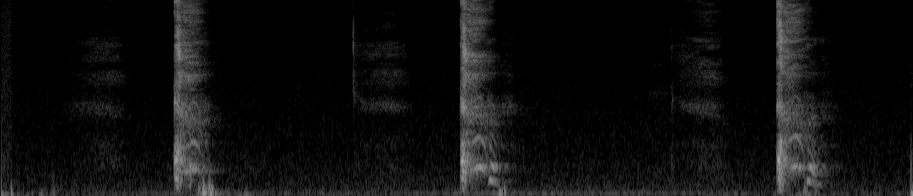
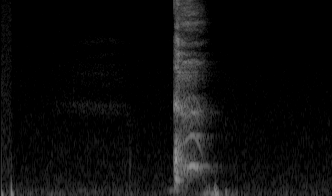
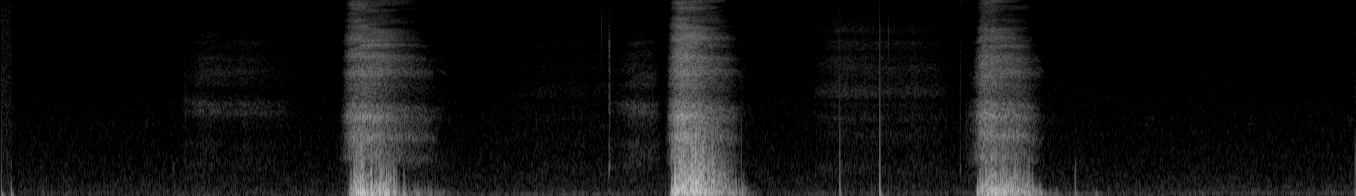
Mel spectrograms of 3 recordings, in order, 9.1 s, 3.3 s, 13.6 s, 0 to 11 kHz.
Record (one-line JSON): {"three_cough_length": "9.1 s", "three_cough_amplitude": 1617, "three_cough_signal_mean_std_ratio": 0.29, "cough_length": "3.3 s", "cough_amplitude": 1487, "cough_signal_mean_std_ratio": 0.29, "exhalation_length": "13.6 s", "exhalation_amplitude": 4883, "exhalation_signal_mean_std_ratio": 0.26, "survey_phase": "beta (2021-08-13 to 2022-03-07)", "age": "45-64", "gender": "Female", "wearing_mask": "No", "symptom_new_continuous_cough": true, "symptom_runny_or_blocked_nose": true, "symptom_fatigue": true, "symptom_fever_high_temperature": true, "symptom_change_to_sense_of_smell_or_taste": true, "symptom_loss_of_taste": true, "symptom_onset": "3 days", "smoker_status": "Ex-smoker", "respiratory_condition_asthma": false, "respiratory_condition_other": false, "recruitment_source": "Test and Trace", "submission_delay": "2 days", "covid_test_result": "Positive", "covid_test_method": "RT-qPCR", "covid_ct_value": 15.5, "covid_ct_gene": "ORF1ab gene", "covid_ct_mean": 16.1, "covid_viral_load": "5200000 copies/ml", "covid_viral_load_category": "High viral load (>1M copies/ml)"}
